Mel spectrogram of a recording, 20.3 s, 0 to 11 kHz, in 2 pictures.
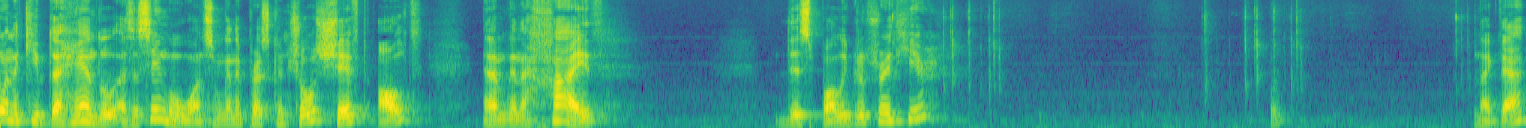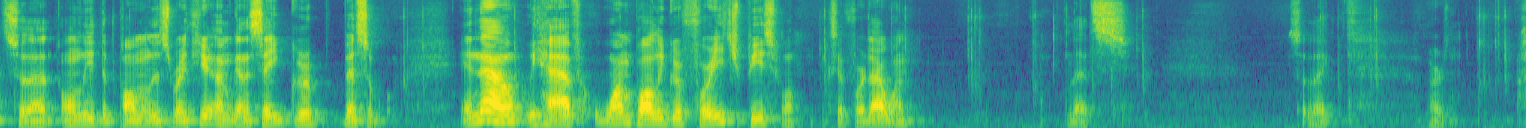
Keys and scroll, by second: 6.1 ctrl+z, 8.1 ctrl+z.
